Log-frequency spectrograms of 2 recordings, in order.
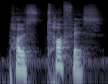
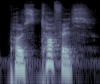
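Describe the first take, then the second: The two takes are said the same way.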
